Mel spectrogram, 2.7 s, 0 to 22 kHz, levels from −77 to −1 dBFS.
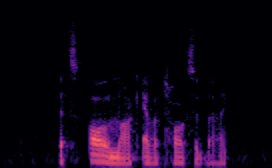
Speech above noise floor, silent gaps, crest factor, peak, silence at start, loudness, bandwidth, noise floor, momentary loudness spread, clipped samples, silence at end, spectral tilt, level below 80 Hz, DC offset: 35 dB; none; 20 dB; -14 dBFS; 0.6 s; -34 LUFS; 14 kHz; -69 dBFS; 17 LU; under 0.1%; 0.5 s; -7 dB/octave; -58 dBFS; under 0.1%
